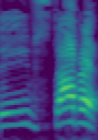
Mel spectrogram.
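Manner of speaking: loud, high-pitched hollering. Retelling how a sister accused him at the sink: imitating a sister hollering. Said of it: "she just hollered out".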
